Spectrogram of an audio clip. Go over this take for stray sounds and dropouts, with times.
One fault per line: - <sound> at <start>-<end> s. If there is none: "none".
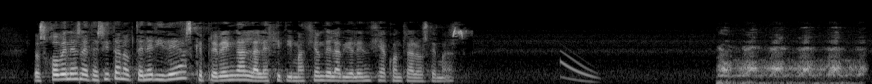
- chirp at 5.6-6.0 s
- bark at 7.2-8.7 s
